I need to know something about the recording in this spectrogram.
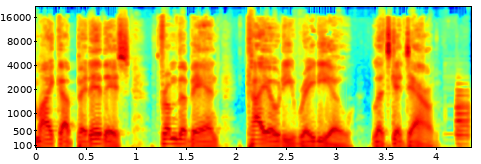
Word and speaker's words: Kyote: get some moments and it's pronounced coyote radio coyote radio and so what happened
